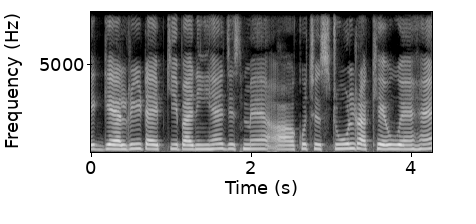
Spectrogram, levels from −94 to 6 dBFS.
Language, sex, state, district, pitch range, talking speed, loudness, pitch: Hindi, female, Chhattisgarh, Rajnandgaon, 240-255 Hz, 170 wpm, -15 LUFS, 250 Hz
